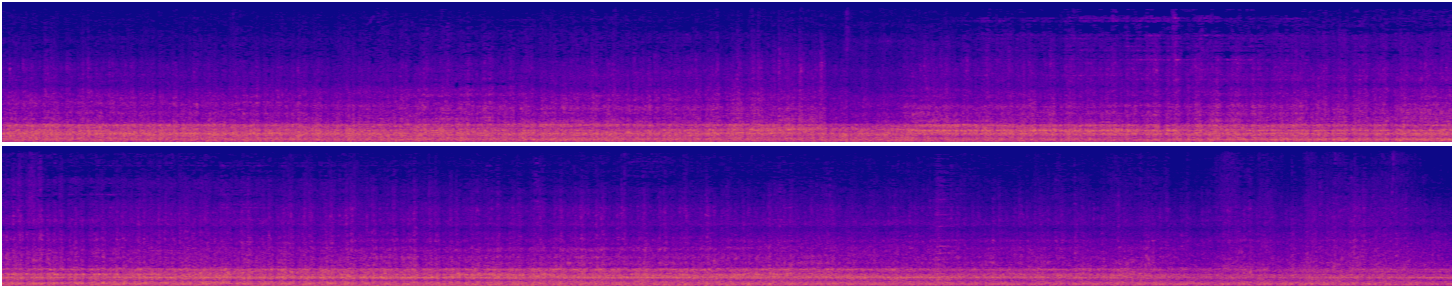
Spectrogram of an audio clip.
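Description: Freight train pulled slowly forward by a lashup of GE-built BNSF and Norfolk Southern diesel-electric locomotives passing close by: the engines run steadily under load while the wheels grind on the rails with a steady high-pitched squeal. The sound eases slightly near the end as the locomotives pass and the freight cars roll by.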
